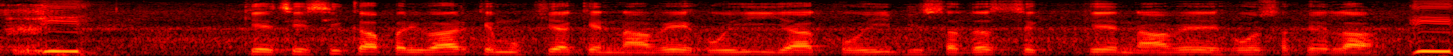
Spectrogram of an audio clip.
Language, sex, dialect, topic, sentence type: Bhojpuri, male, Western, agriculture, question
